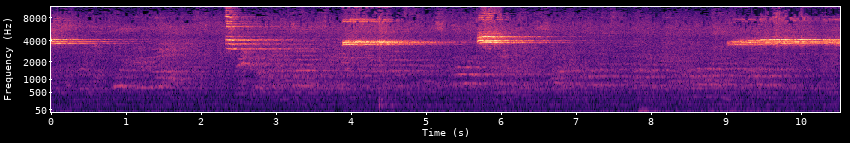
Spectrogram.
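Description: Referee whistles in a wrestling hall: four shrill blasts spread over several seconds, each held about a second, over a steady background of crowd voices in a large room.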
